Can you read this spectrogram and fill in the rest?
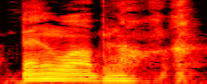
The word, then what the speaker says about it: Benoit Blanc: Benoit Blanc.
